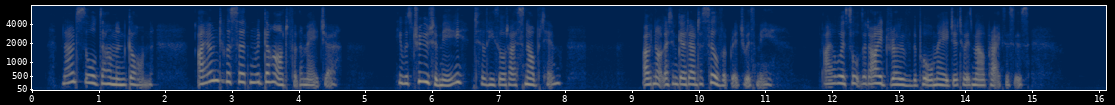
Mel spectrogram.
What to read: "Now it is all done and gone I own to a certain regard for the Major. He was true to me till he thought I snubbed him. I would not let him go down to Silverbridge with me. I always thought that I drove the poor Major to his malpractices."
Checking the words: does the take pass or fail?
pass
